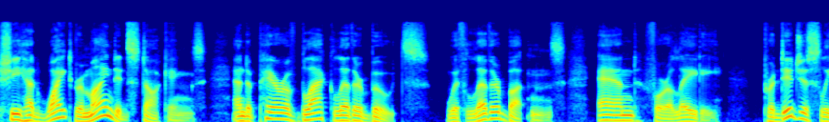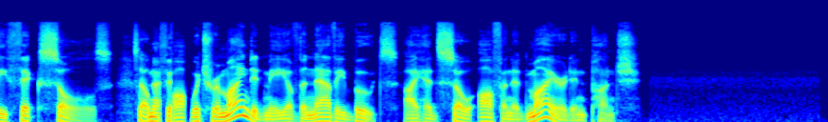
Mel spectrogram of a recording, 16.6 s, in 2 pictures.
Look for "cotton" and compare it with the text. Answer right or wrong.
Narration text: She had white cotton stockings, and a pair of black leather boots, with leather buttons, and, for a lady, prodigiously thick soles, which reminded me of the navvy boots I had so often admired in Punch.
wrong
